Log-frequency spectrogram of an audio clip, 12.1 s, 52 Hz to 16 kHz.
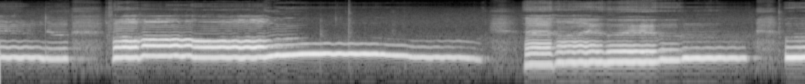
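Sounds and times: woman singing a long note: 0:01.7 - 0:07.2, 0:07.9 - 0:12.0.

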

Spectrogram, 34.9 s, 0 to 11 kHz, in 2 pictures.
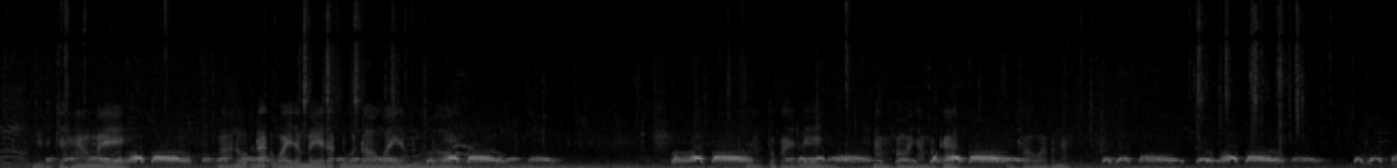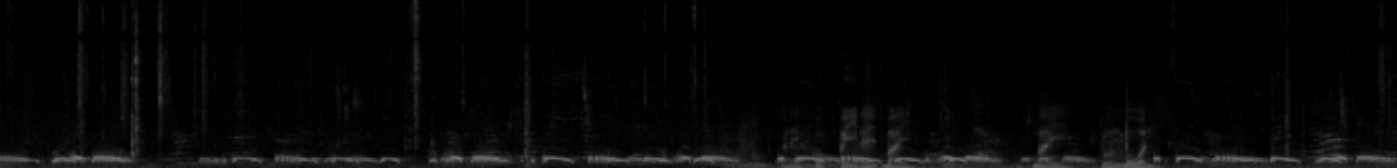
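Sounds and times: dove cooing: 0:00.0 - 0:34.9.

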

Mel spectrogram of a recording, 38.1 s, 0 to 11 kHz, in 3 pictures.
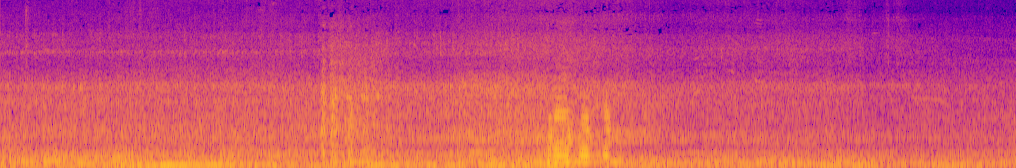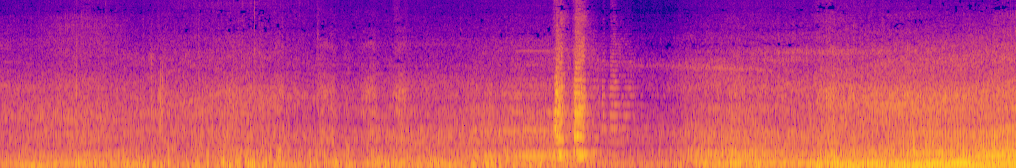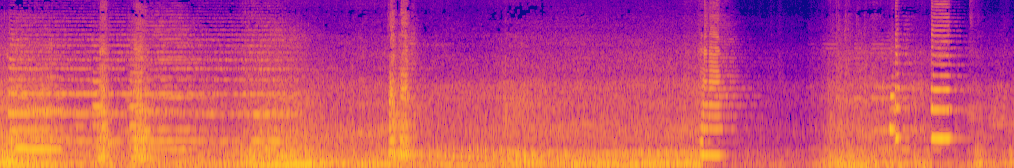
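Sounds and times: truck diesel engines rumbling: 0:00.0 - 0:38.0
truck horn: 0:03.8 - 0:05.2, 0:06.6 - 0:08.2, 0:18.5 - 0:21.0, 0:25.2 - 0:29.4, 0:30.2 - 0:30.8, 0:34.0 - 0:37.9.

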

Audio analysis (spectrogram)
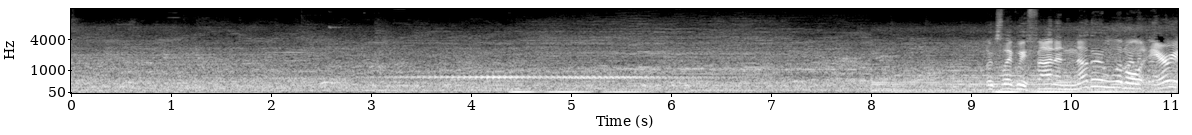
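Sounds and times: eerie synth drone: 0:00.0 - 0:11.0.

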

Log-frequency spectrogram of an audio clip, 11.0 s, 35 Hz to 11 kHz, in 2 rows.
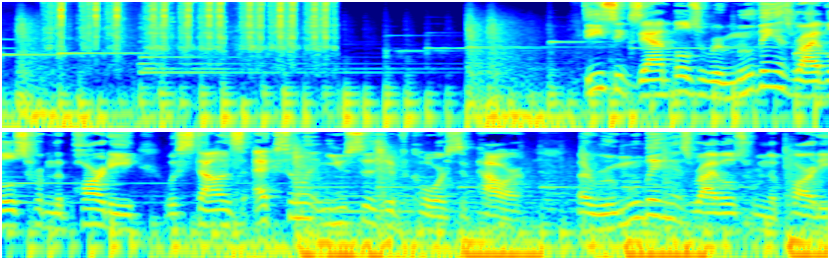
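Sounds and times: background music: 0:00.0 - 0:11.0
typewriter keys clicking: 0:00.3 - 0:02.2.

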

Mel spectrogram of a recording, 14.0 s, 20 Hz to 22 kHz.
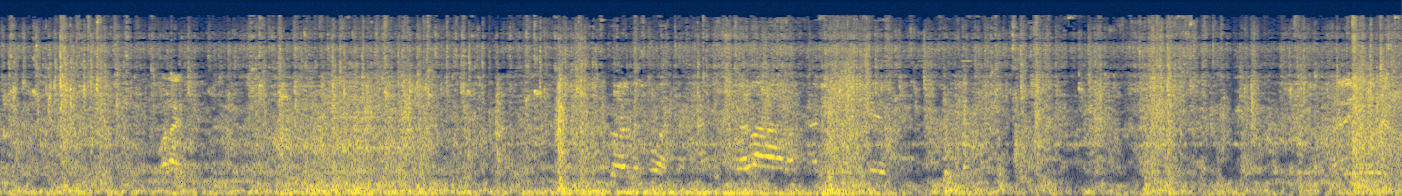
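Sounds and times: bus engine rumble and road noise: 0:00.0 - 0:14.0.

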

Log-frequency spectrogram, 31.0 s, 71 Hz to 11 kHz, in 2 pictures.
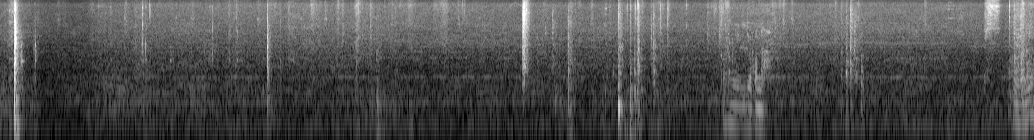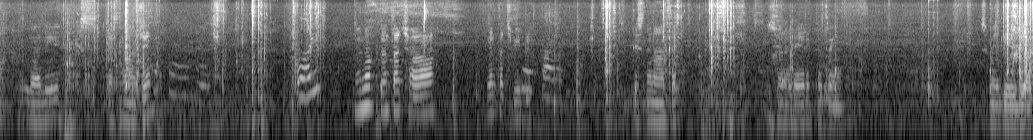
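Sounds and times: young child vocalising: 0:17.9 - 0:18.8, 0:23.4 - 0:24.0.

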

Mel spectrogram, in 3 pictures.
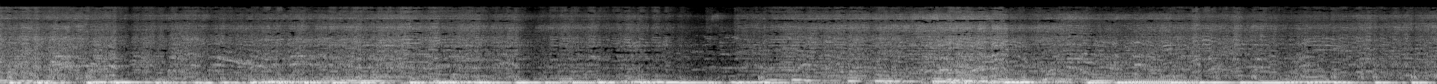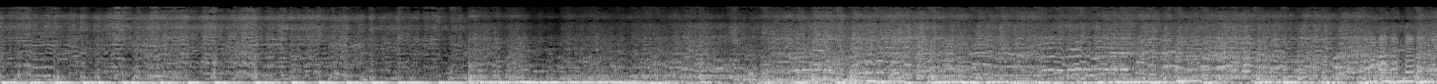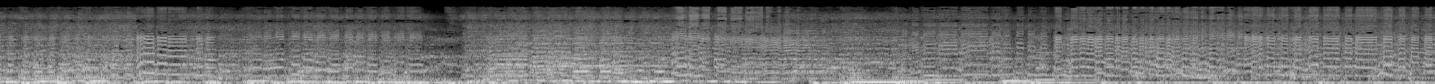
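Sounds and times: drums: 0:00.0 - 0:43.0
loud live band music: 0:00.0 - 0:43.0
sousaphone bass line: 0:00.0 - 0:43.0
trombones and trumpets: 0:00.0 - 0:43.0.

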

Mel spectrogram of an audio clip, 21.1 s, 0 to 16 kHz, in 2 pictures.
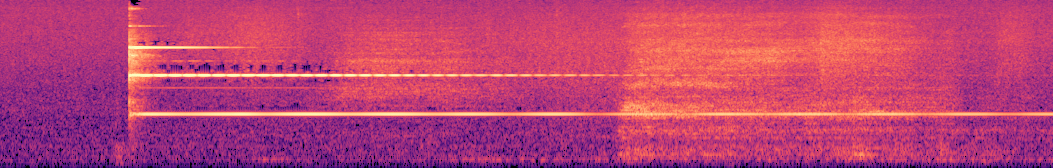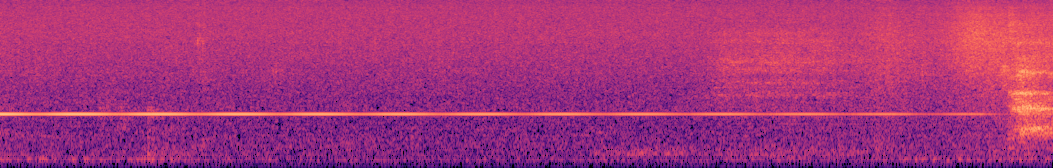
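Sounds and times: meditation bell ringing: 0:01.3 - 0:21.0.

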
